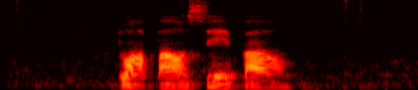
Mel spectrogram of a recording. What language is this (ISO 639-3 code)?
nan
